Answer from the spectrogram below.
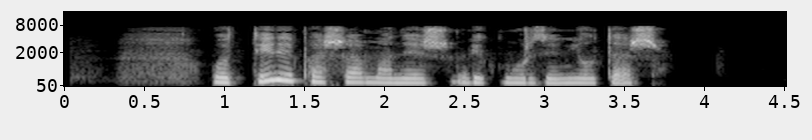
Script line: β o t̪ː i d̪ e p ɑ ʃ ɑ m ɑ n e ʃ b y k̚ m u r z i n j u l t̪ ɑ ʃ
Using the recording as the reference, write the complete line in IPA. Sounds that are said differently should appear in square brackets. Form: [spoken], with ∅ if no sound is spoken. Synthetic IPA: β o t̪ː i d̪ e p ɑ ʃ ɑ m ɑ n e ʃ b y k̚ m u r z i n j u l t̪ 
